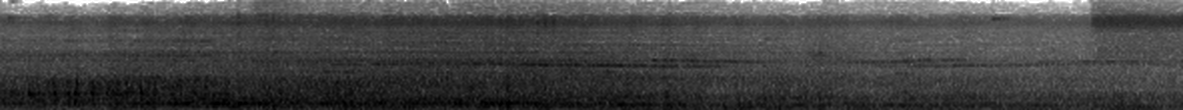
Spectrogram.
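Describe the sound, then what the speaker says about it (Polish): A train rumbles steadily past at Český Těšín station with rail noise and faint squeals, loud and continuous throughout and easing slightly near the end. "Rychlika będziemy zaraz mieli."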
